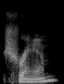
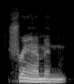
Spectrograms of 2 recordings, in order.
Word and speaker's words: SRAM: What I am going to Canal is SRAM, which, side note, I was also corrected on the pronunciation of SRAM recently because I used the H in pronouncing it. SRAM. Apparently it's SRAM.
